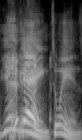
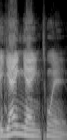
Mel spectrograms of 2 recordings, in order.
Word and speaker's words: Yin Yang Twins: Yin Yang twins. I said that. You say Yang Yang twins.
